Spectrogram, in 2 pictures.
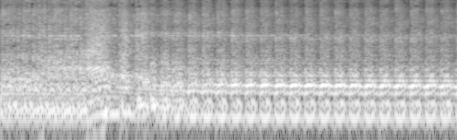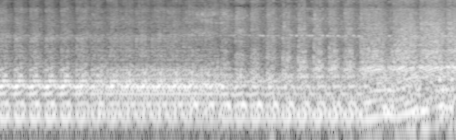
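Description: Car engine revving with a sharp, rapid puffing and ticking edge from an exhaust leak.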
